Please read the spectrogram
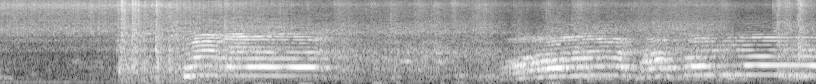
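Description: Drawn-out voices calling out twice, about half a second in and again from about two and a half seconds, over a steady high hiss.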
